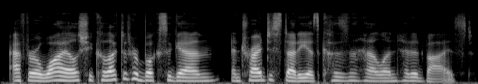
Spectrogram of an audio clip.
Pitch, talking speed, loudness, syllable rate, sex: 170 Hz, 215 wpm, -18 LUFS, 6.0 syllables/s, female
